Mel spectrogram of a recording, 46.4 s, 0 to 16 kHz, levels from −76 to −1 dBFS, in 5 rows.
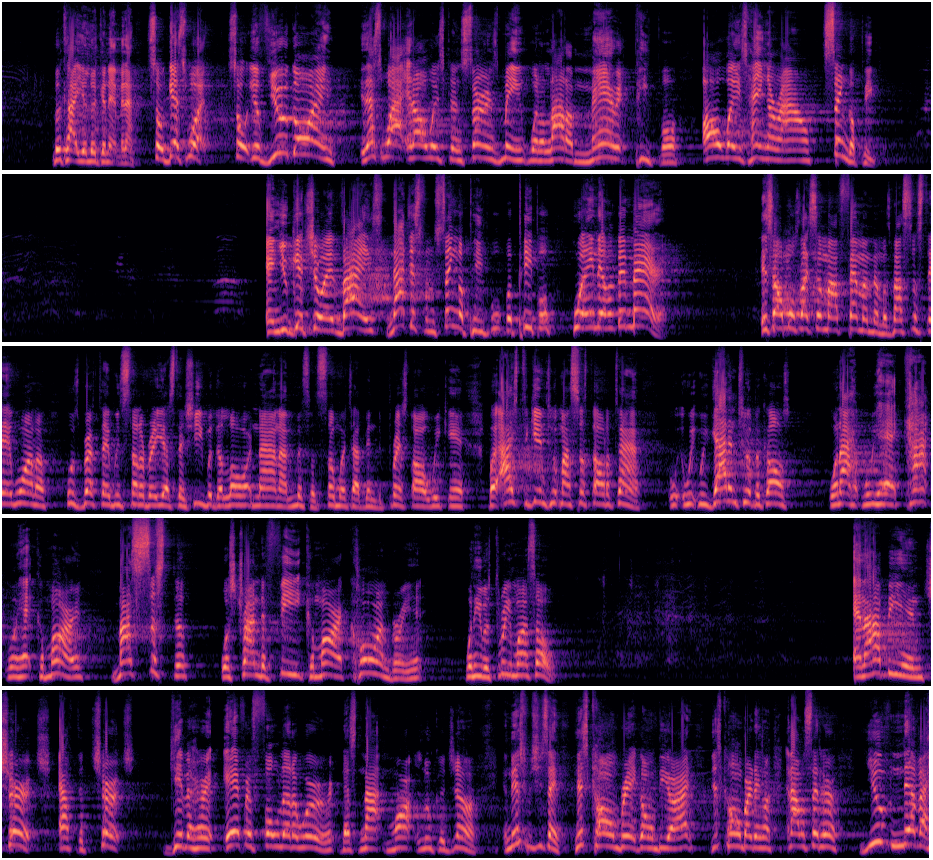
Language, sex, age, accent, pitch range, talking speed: English, male, 40-59, American, 215-275 Hz, 215 wpm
